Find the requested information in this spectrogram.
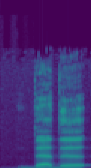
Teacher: دال پہ قلقلہ ہے، ہلا کے پڑھیں گے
